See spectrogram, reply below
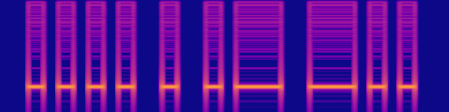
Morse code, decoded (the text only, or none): HEAD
